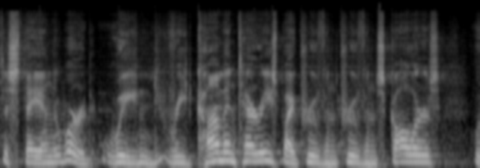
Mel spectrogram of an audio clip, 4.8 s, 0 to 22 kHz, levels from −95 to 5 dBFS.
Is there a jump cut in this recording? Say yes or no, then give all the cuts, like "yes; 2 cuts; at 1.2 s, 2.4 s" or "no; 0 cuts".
yes; 2 cuts; at 1.0 s, 3.4 s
